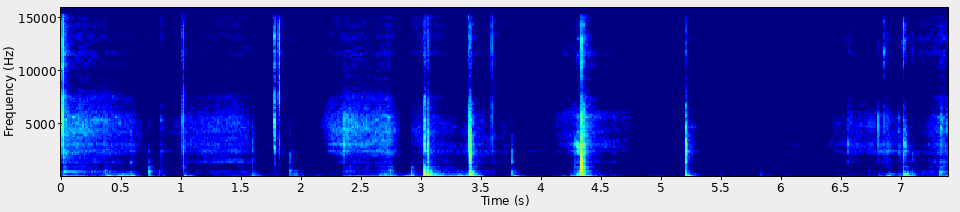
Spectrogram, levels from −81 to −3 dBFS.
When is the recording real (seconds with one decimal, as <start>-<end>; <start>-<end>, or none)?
none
